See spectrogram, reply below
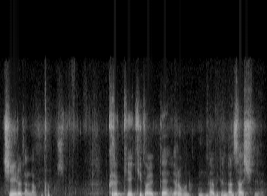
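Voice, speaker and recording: A man's voice: medium pitch, fast talker, a little mellow, slight background noise. A male pastor giving a sermon in a conversational way, often asking the congregation questions and varying his pace for emphasis. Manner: conversational preaching with frequent call-and-response questions.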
